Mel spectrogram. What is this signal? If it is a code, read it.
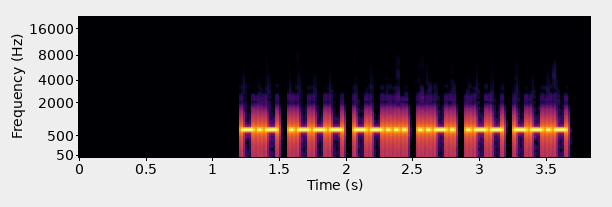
Morse code, heard as a keyed tone, about 39 wpm, 700 Hz. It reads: KJ7FWQ
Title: USA Call Signs Repeated 2x 40wpm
